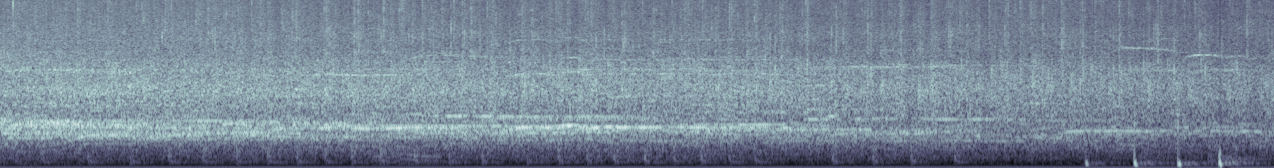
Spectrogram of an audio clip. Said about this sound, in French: Qui est d'accord? Alléluia! Amen! Applaudissons alors pour le Seigneur.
